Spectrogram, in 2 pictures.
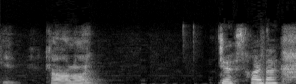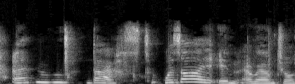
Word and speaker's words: Bast: Bast. That is the feminine pronunciation.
